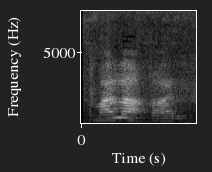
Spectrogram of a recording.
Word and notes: Malakal: maləkəl

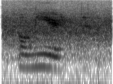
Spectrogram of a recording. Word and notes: ongirt: [ɔŋirt]

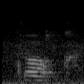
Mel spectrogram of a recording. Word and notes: dok: [dɔk]

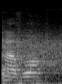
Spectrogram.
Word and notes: Ka Bong: kʌ bɔŋ

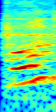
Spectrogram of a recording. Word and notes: bung: [buŋ]

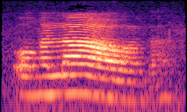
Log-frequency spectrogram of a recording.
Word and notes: klekool: [klɛkɔ:l]

